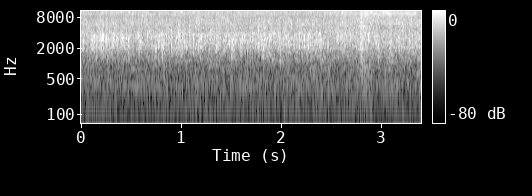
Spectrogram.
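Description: Toasted vegetables sizzle in a frying pan with a constant, even hiss like light rain, fairly quiet and steady throughout with no talking.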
